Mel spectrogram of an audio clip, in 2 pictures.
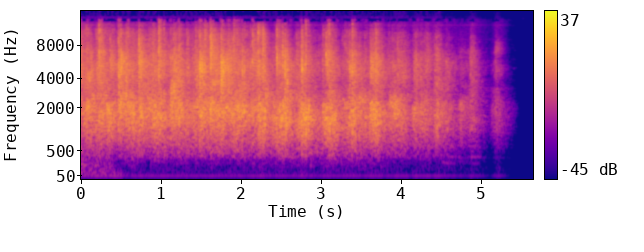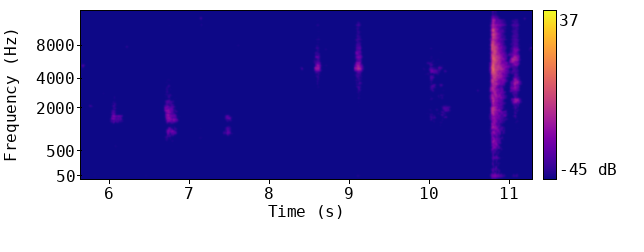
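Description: A crowd breaks into loud, dense applause that lasts about five seconds before quickly dying away, leaving silence broken only by a single sharp click near the end.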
